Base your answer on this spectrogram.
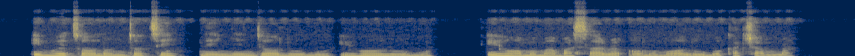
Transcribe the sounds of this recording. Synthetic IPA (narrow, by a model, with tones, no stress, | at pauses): i˦ŋʷe˨tɔ˦lʊ˦n̩˦dɔ˦tɪ˦ | ne˨ɲe˦n̩˦dɪ˦ɔ˦lʊ˦ɡ͡bu˨i˦ɦɔ˦lu˦ɡ͡bu˨ | ɪ˦ɦɔ˦mʊ˦ma˦ɡ͡ba˨sa˦ɾa˦ʔo˨mʊ˨m˦ɔ̰˦lʊ˦ɡ͡bo˨ka˨t͡ʃa˦m̩˦ma˦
